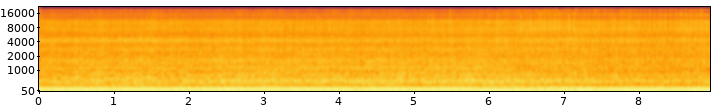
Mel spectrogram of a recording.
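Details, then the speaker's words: Vintage Briggs & Stratton 16 hp flathead opposed-twin on MTD-built Montgomery Ward riding mower, unstarted for one to two years, after replacing a worn-out starter motor; steady low drone, even beat, no knocks or misses, some smoke and water from muffler; normal running. "it runs good glad to hear that i think that was the problem folks just that old starter motor there was just worn out"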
